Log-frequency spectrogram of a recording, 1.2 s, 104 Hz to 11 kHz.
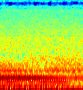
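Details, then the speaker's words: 1979 Mercedes 450SLC cold start after sitting a couple of days, started right up, no smoke: smooth even steady drone at raised high idle, no misses or knocks; normal cold-start high idle. "sounds good it's definitely on high idle right now but uh very smooth no bad noises or anything like that"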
